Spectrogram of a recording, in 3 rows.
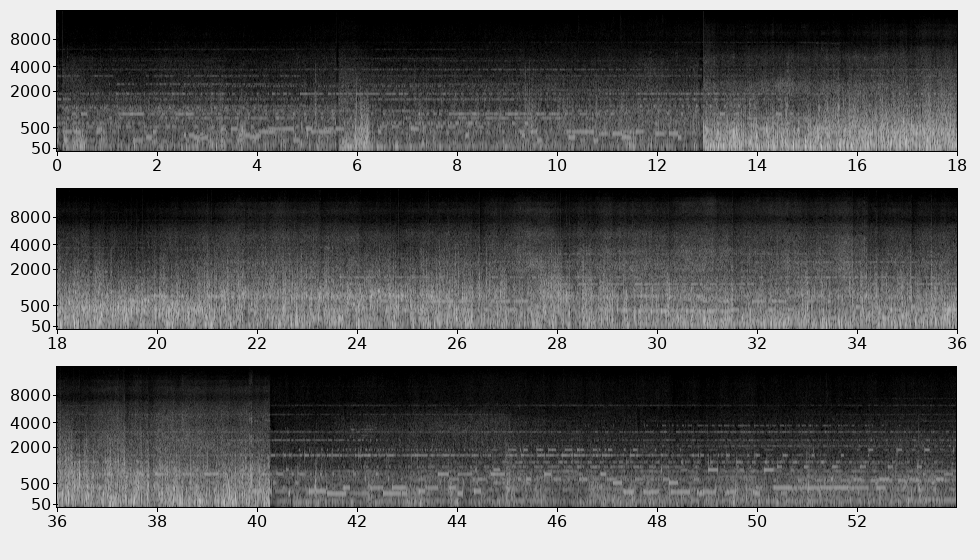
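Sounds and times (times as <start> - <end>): background music: 0.0 - 53.9
wind buffeting microphone: 0.0 - 53.9
sea surf on beach: 8.6 - 53.9.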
